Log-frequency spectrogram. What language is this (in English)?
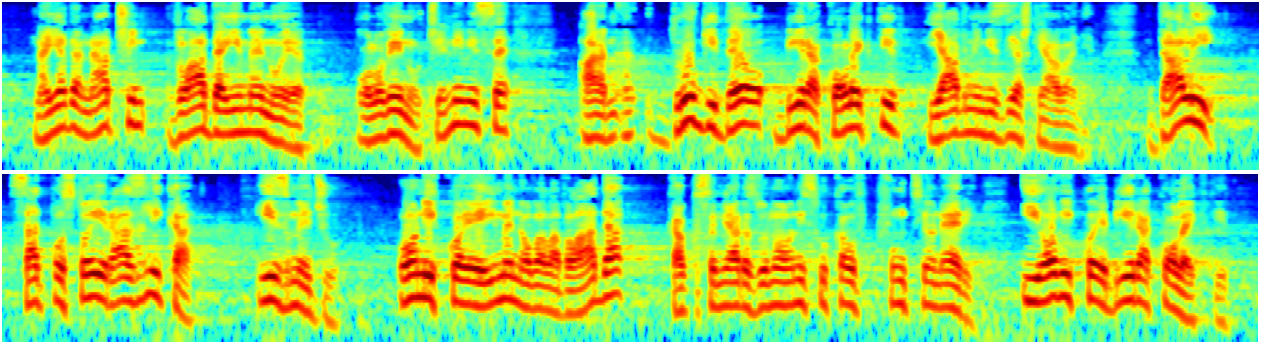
Serbian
